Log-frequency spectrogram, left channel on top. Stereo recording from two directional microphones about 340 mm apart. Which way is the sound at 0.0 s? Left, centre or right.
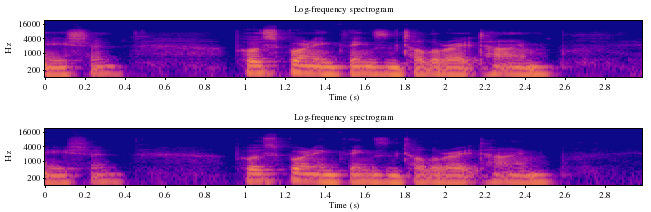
Centre.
